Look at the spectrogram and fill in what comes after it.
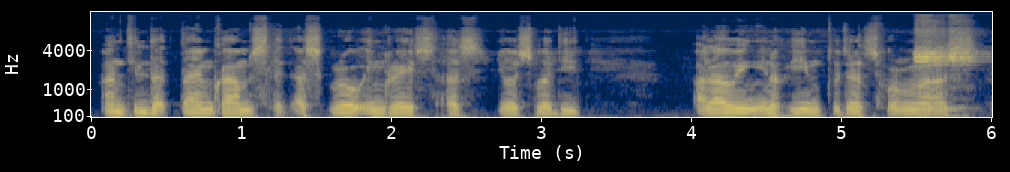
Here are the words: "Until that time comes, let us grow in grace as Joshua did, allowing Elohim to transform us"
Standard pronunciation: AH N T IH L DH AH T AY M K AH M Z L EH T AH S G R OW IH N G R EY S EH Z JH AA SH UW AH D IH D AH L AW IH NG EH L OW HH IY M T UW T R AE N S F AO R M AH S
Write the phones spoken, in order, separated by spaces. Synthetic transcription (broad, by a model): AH N T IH L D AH T AY M K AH M S L EH T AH S G R OW IH N G R EY S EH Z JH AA S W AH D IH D AH L AW IH NG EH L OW HH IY M T UW T R AE N S F AO R M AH S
